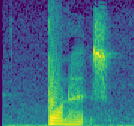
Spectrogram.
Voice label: "bonnet", kiwi english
